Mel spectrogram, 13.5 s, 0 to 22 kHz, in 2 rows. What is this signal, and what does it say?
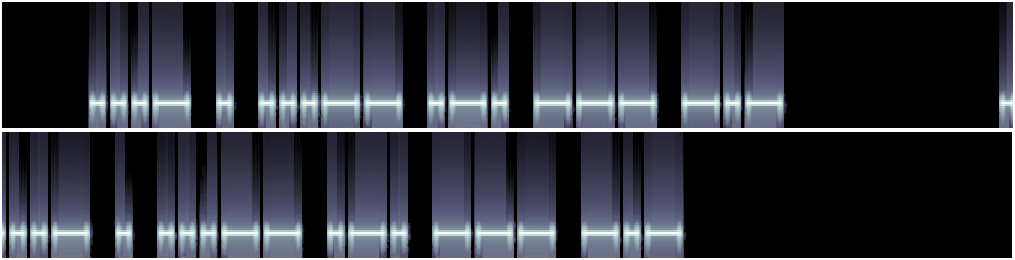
Morse code, heard as a keyed tone, about 17 wpm, 700 Hz. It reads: VE3ROK VE3ROK
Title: DXCC-100 Call Signs - 6 Characters - Repeated 2x - 17wpm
